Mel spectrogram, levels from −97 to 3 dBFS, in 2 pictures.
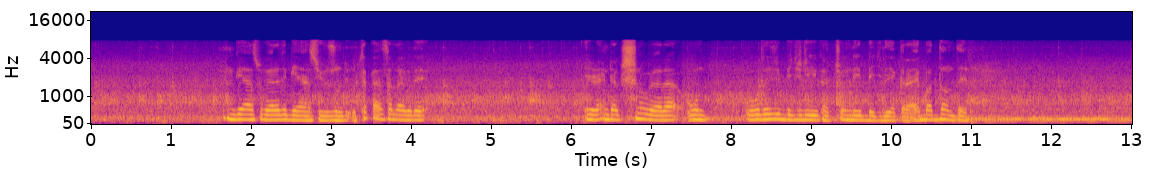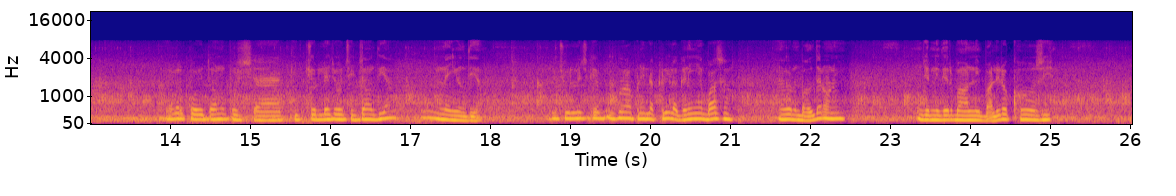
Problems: constant background noise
